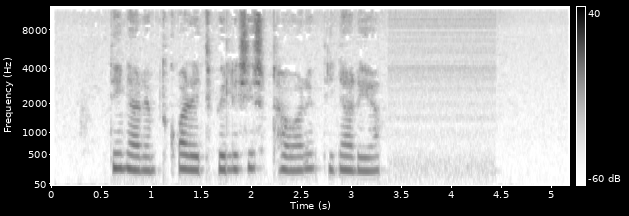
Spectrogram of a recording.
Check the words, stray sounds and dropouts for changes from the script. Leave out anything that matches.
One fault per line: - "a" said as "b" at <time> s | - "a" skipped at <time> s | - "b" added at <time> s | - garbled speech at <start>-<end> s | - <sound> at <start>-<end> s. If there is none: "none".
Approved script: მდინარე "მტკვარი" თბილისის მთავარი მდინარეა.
none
